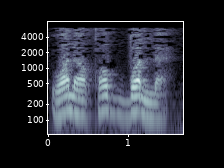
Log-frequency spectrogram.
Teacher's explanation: قرأ ورش كلمتي ولقد ضل بإدغام الدال في الضاد، فتصير ولقد ضل للتقارب.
